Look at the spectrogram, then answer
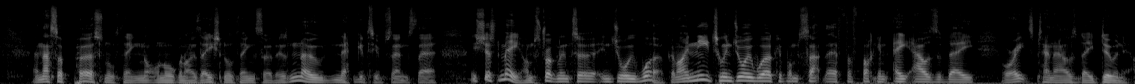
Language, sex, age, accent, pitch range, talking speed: English, male, 30-49, British, 100-140 Hz, 255 wpm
